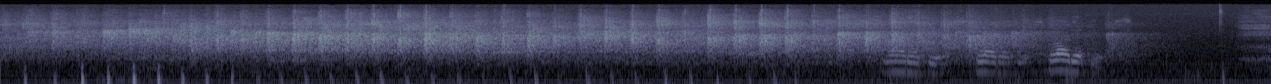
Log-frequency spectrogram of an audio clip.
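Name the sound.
audience clapping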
